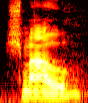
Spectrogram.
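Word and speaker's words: שמעו: If you could pronounce that, it says Shma'u, right? Shema means hear. If you have a u at the end of your word, it changes it to the imperative form, right?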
